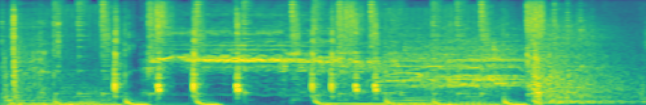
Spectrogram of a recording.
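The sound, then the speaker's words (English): A horse lets out a long, wavering neigh that rises and trails off, with a few dull thumps and hoof-like knocks around it, fairly loud, among horses indoors at a party. “This party sucks. There's all these horses inside.”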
